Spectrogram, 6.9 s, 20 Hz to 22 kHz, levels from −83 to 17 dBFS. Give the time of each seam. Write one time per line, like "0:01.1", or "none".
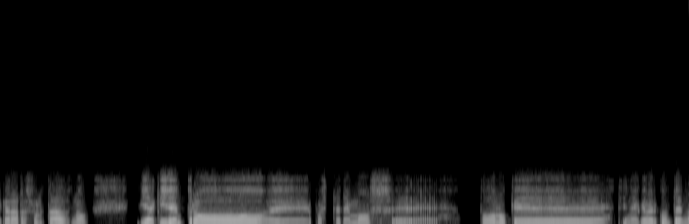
none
